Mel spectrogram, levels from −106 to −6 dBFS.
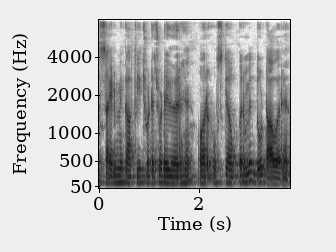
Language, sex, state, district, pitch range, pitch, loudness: Hindi, male, Bihar, Saharsa, 115-120 Hz, 120 Hz, -19 LUFS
